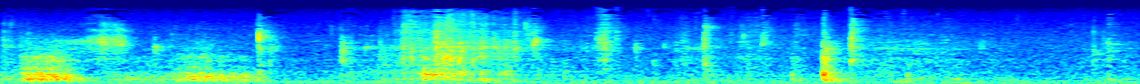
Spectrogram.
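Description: Close-miked eating noises from mozzarella sticks being eaten: wet chewing and mouth sounds, with a few sharp clicks and a longer wet smacking sound about two seconds in.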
